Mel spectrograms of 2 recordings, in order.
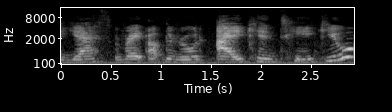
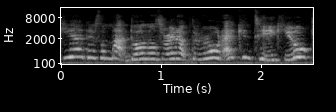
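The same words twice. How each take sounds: First: "I can take you" slowed right down and louder; emphatic repeat. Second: Very high, loud mimicked helper; excited offer. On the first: Retold or imitated. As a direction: savour every word of "I can take you". Repeats the offer slowly for emphasis. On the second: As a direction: squeal it like an eager rescuer. Retells stranger's welcome offer of lift.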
